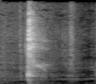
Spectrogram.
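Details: Single short, sharp cough from a baby in a quiet room, followed by a faint breathy afterclick.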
